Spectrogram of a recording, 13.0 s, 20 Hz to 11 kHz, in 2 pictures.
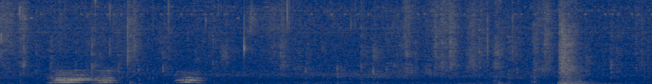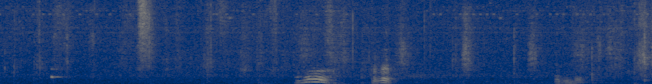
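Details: Black Shiba Inu puppy born 13 February, small but fond of rope, indoors; short whiny yelps in little bursts near the start and again near the end, separated by quiet stretches with a thump and rustling.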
